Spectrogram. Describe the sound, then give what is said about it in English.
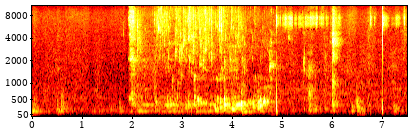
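Water running from a sink tap while hands are washed: a soft, steady splashing stream that starts abruptly after a quiet stretch and continues to the end, with a few small knocks and clicks. “I'm just going to wash my hands very quickly.”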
